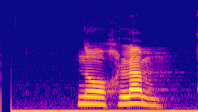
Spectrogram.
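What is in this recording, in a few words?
"lleno", Poqomam, female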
